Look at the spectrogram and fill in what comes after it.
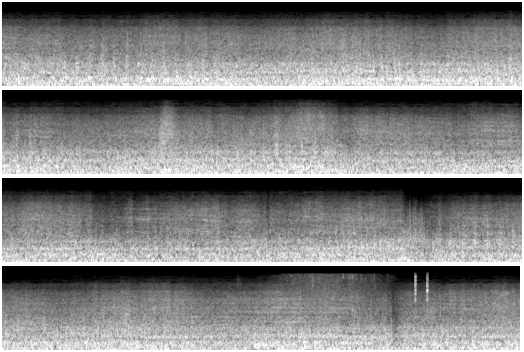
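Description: Freight train of autorack cars rolling past close by: a steady rumble and rattle of steel wheels on the rails.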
